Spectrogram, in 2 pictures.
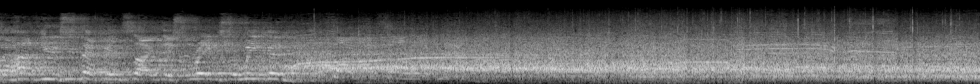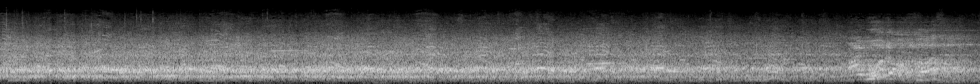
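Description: A large crowd cheers and roars in a vast echoing arena.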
